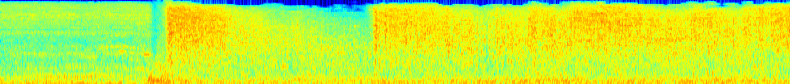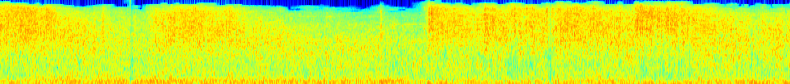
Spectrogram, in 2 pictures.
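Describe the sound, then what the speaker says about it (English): A blast at the World Trade Center attack site, heard as a loud, dense roar that starts abruptly and rumbles on for several seconds, with further bursts of noise rising out of it; no voices are heard. "we just heard one more explosion"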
